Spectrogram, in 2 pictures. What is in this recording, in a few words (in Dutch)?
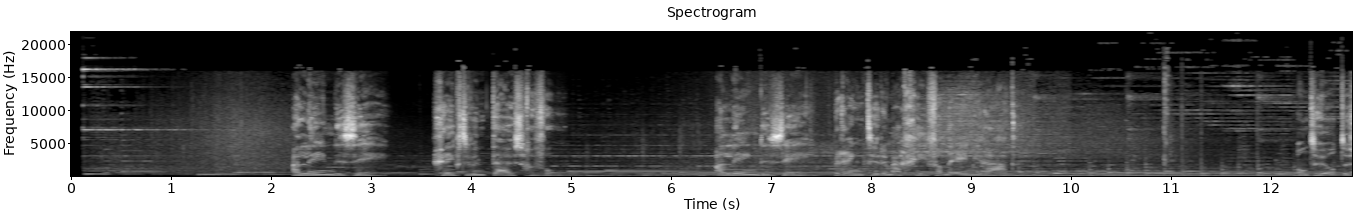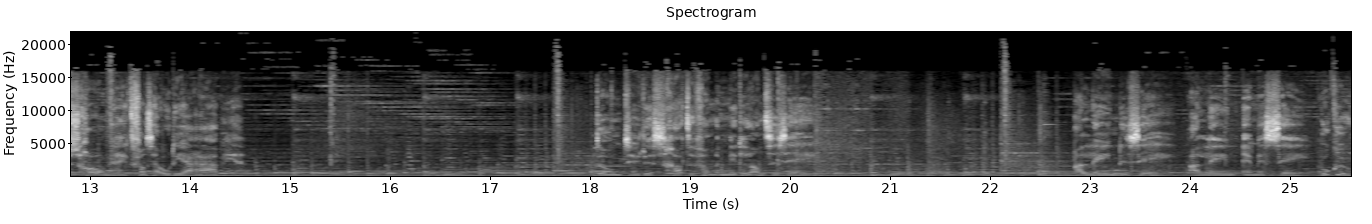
NL mysterieus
